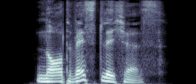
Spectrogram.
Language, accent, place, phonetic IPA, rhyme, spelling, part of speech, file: German, Germany, Berlin, [nɔʁtˈvɛstlɪçəs], -ɛstlɪçəs, nordwestliches, adjective, De-nordwestliches.ogg
- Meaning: strong/mixed nominative/accusative neuter singular of nordwestlich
